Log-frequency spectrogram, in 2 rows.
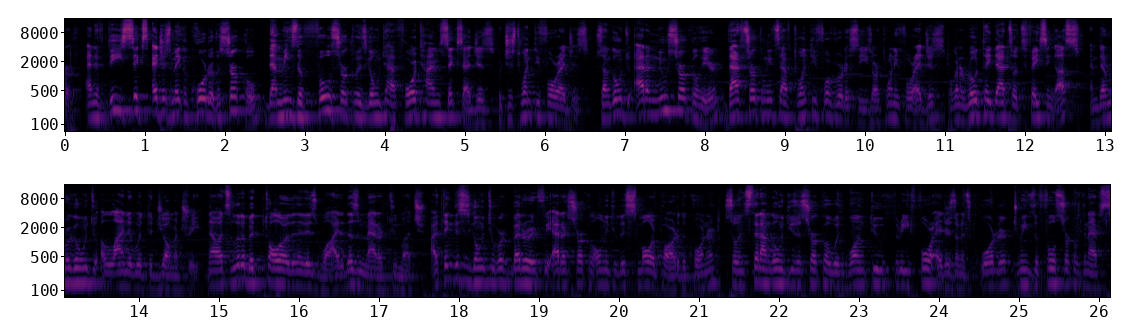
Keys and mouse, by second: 0.0 1, 2.2 1, 5.4 z, 5.4 a, 6.4 z, 6.5 shift+a, 8.6 click, 10.8 r, 11.7 s, 12.7 s, 14.4 shift+click, 15.5 s, 17.1 z, 17.5 z, 17.5 2, 17.7 a, 18.0 click, 18.3 shift+click, 19.4 z, 21.2 typing, 22.6 click, 22.9 shift+click, 23.3 shift+click, 23.6 shift+click, 24.9 shift+a, 25.3 click.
